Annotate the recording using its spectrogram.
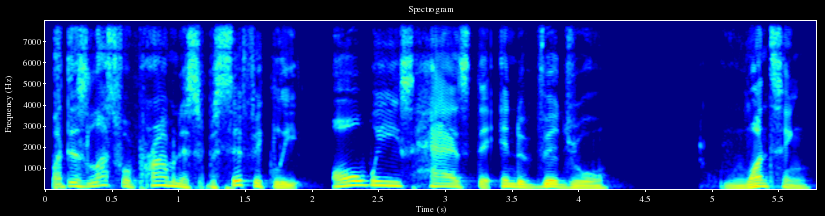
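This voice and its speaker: A man's voice: mid-range voice, expressive, normal speed, a little mellow, no room sound, studio quality. A man from Philadelphia giving a casual Bible teaching, often repeating words as he searches for his phrasing.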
